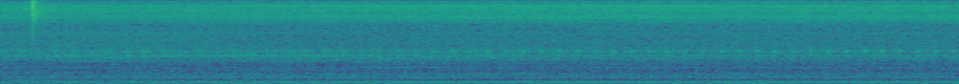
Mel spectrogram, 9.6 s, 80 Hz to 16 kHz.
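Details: 2009 BMW N52B25 engine with 120,000 km at idle: dull knock about three times a second beneath the engine hum, heard best from underneath on a lift; owner suspects hydraulic lifter, camshaft bearing seat or crank bearings; source unknown.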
